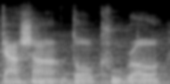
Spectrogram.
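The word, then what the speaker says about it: Gashadokuro: Pronounced Gasha Dokuro, a giant skeleton yokai summoned by Kelly.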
